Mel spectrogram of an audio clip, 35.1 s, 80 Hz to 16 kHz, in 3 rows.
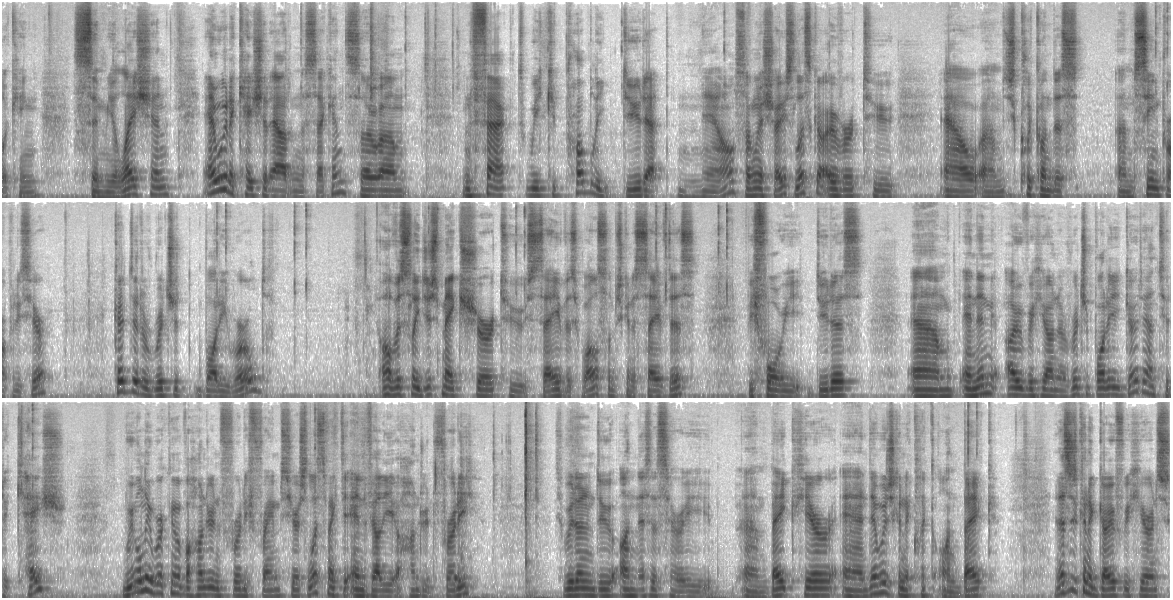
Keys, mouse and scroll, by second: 3.6 space, 3.7 scroll down 5, 4.0 middle click, 5.3 middle click, 5.4-6.1 scroll up 2, 6.1 middle click, 6.1-6.8 scroll up 1, 11.5 click, 14.6 click, 15.9 click, 23.5 click, 24.0-26.4 scroll down 3, 26.4 click, 33.0 click.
